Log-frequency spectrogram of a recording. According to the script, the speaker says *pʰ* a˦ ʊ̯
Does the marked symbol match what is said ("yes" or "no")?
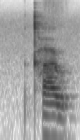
no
